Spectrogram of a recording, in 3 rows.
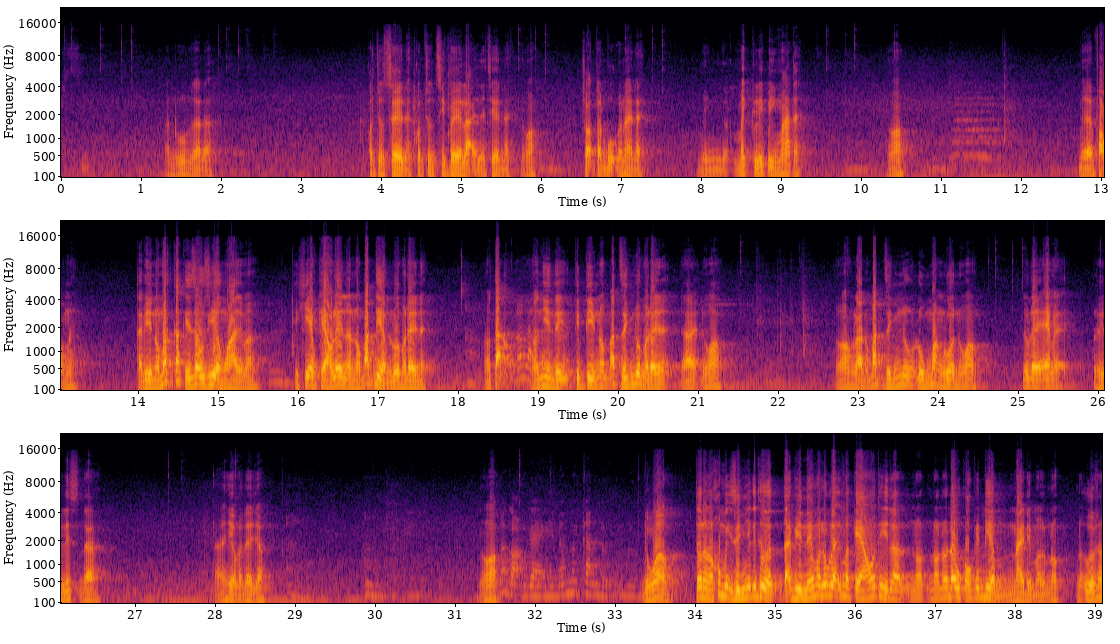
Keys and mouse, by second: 0.8 ctrl+c, 1.7 ctrl+shift+v, 2.5 click, 2.8 click, 3.5 click, 4.3 right click, 5.8 click, 6.4 click, 6.7 click, 8.7-11.0 shift+drag, 13.3-18.4 shift+drag, 18.9 v, 19.2-19.8 shift+drag, 21.5 click, 21.8 click, 22.2 right click, 22.9 click, 23.2 click, 24.3 click, 24.7 Delete, 25.0 click, 28.4 click, 32.4 space, 32.5 click, 32.8 v, 36.4 click, 37.8 ctrl+z, 38.6 ctrl+z.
